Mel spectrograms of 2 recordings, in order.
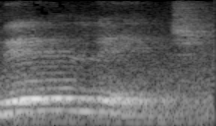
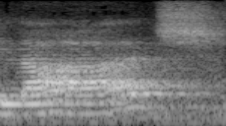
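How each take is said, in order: First: The final syllable has a short i vowel. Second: The final syllable has a vowel other than short i. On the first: The speaker calls it right. "but you say village" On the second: The speaker calls it wrong. "You don't say village"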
